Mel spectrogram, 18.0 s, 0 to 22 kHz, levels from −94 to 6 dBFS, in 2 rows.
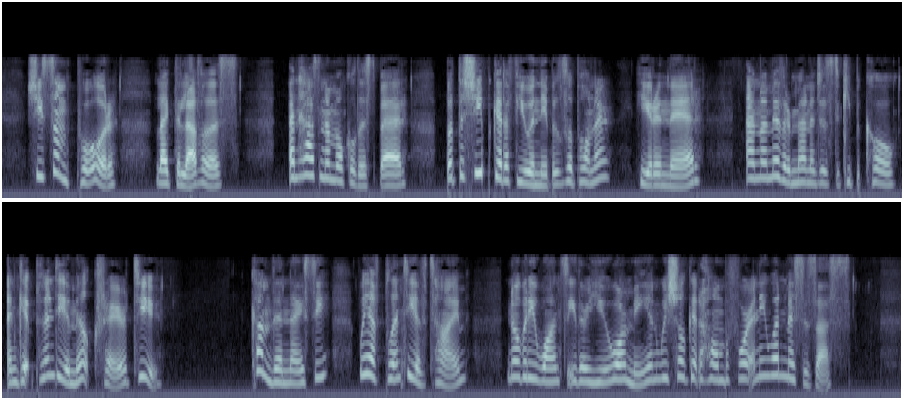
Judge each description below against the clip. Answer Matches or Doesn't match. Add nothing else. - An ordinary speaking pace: Doesn't match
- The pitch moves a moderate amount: Doesn't match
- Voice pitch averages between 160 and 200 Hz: Doesn't match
